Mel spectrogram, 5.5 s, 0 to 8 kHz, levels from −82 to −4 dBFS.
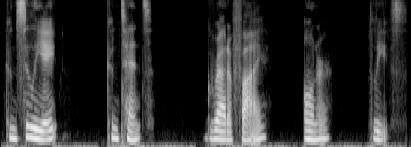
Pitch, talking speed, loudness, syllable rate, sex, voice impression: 185 Hz, 55 wpm, -18 LUFS, 4.1 syllables/s, female, very feminine, very adult-like, slightly middle-aged, slightly tensed, slightly weak, slightly dark, hard, muffled, slightly fluent, slightly raspy, very cool, very intellectual, sincere, very calm, slightly mature, very friendly, very reassuring, very unique, elegant, very wild, sweet, kind, modest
